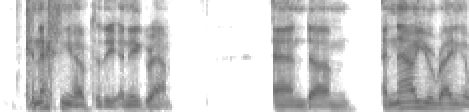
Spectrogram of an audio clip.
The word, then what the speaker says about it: Enneagram: Enneagram. – I think, I don't think it's Enneagram. It's Enneagram. Okay. – Enneagram. So accent on the first syllable.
